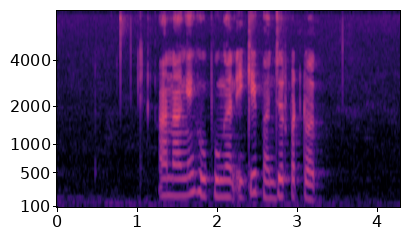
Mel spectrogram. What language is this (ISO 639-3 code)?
jav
